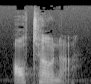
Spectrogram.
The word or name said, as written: Altona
